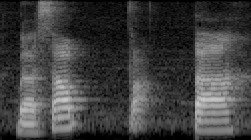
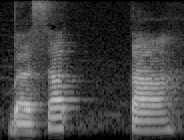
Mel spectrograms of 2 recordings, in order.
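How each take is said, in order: First: "Basop ta" with a heavy released stop, then a separate ta; unmerged to, wrong. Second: "basat ta" with the first t absorbed into a doubled t; merged to, correct. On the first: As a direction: loudly break "Basop ta" in two, consonants not merged. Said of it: "Ini keliru". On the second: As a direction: recite "basat ta" as one held t opening into ta. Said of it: "Tapi yang benar adalah". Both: Shown as a demonstration.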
